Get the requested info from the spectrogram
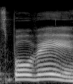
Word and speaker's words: Beauvais: Is it Bova or Bouvier? – It's Beauvais. It has a French. Even mm-hmm. my first name is Janelle. – Janelle? – Janelle Beauvais.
